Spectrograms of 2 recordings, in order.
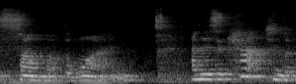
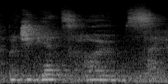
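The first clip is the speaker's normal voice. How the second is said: usual speaking voice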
